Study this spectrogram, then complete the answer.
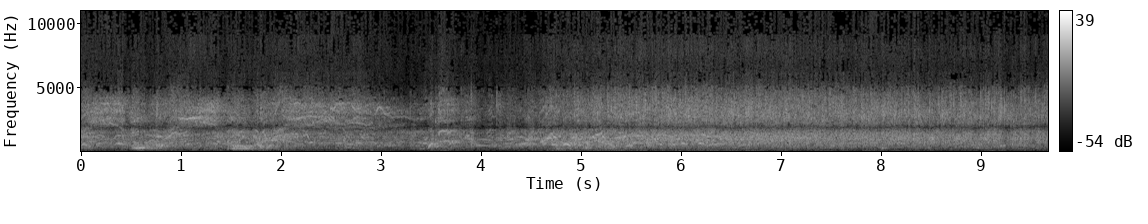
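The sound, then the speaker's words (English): A voice imitates a car engine sputtering and coughing as it fails to start, a continuous run of rough, wheezing bursts lasting about ten seconds, with chuckling laughter mixed in. “Rochester, what's wrong with the motor?”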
